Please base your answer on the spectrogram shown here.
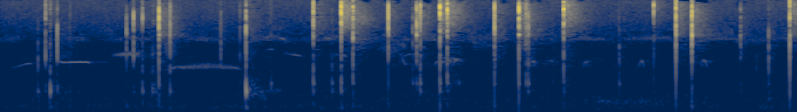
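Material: Glass.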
